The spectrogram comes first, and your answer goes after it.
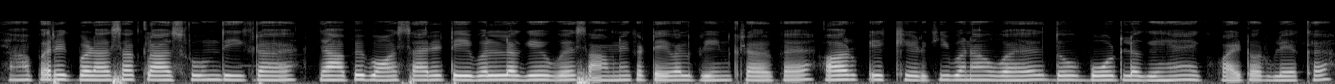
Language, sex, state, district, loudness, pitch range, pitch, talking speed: Hindi, female, West Bengal, Dakshin Dinajpur, -15 LUFS, 200-210 Hz, 205 Hz, 170 wpm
